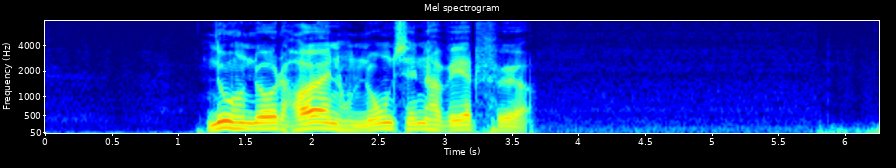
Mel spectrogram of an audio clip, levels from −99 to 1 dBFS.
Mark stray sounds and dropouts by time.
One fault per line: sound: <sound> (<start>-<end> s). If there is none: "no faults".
no faults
